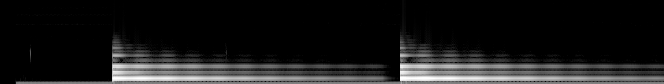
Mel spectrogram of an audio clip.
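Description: Two single electric-piano notes on the same pitch, struck about three and a half seconds apart, each ringing on and slowly fading.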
